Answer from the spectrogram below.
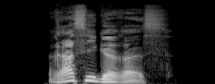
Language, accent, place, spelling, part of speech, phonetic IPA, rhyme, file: German, Germany, Berlin, rassigeres, adjective, [ˈʁasɪɡəʁəs], -asɪɡəʁəs, De-rassigeres.ogg
- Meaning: strong/mixed nominative/accusative neuter singular comparative degree of rassig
